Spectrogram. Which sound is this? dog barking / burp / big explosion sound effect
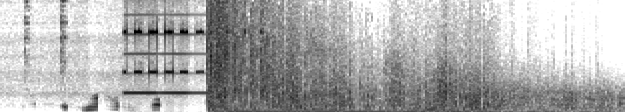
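big explosion sound effect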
